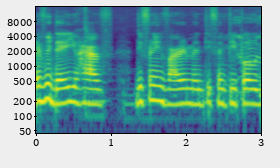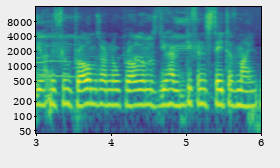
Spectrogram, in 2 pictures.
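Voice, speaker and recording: In a Portuguese accent, a woman speaks at a fairly low pitch. Her tone is dark and mellow. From Portugal. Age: 30s. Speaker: street musician. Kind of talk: documentary interview.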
